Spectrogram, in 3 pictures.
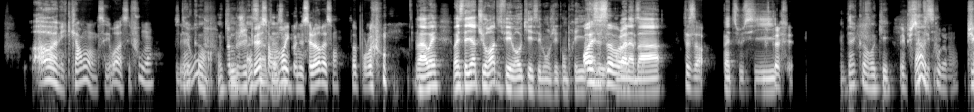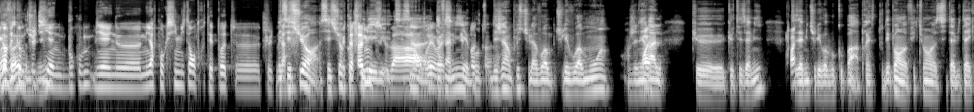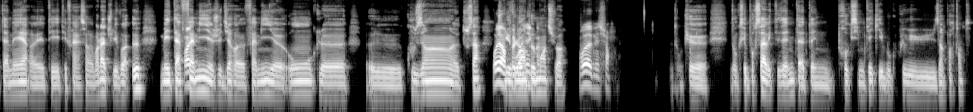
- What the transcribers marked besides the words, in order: laughing while speaking: "coup !"; tapping; stressed: "moins"; other background noise
- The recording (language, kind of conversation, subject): French, unstructured, Préférez-vous les soirées entre amis ou les moments en famille ?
